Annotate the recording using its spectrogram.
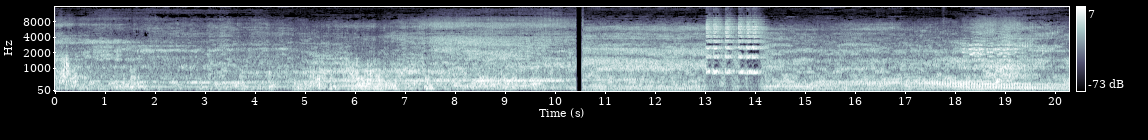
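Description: Vehicle engines and tyre noise on a winding mountain road, heard from inside a following car. The sound breaks off for an instant at a cut about halfway. A few seconds later a vehicle horn gives several short toots in quick succession.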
